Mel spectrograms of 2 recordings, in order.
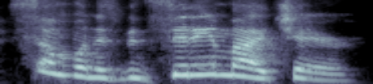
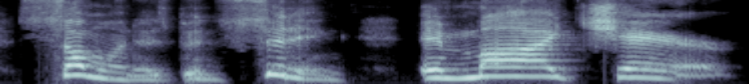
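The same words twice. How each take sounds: First: It is said in a middle-sized voice. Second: It is said in a great big voice. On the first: The middle-sized character is speaking. "in her middle-sized voice" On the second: The biggest character is speaking. "in this great big voice"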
